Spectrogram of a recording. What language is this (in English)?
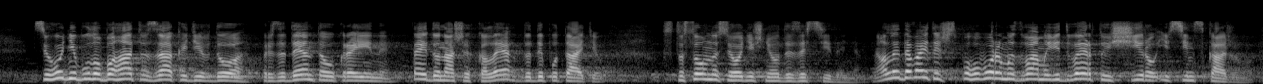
Ukrainian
